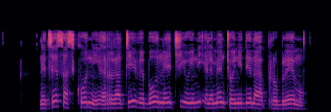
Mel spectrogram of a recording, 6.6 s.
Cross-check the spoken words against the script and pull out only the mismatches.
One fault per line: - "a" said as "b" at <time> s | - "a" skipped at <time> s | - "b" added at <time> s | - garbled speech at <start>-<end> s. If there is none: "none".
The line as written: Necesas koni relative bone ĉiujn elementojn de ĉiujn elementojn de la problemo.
- "ĉiujn elementojn de" skipped at 5.0 s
